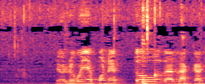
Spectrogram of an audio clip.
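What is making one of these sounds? Thick sauce pours into a pot.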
